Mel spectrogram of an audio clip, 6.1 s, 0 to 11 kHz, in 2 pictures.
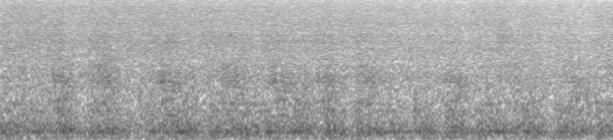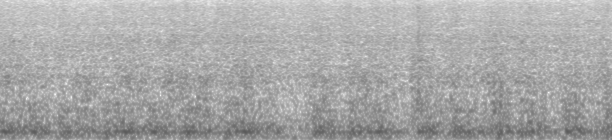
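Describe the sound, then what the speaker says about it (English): A steam locomotive running in the Transport Fever 2 video game, giving a steady loud hiss and chuffing roar that fills the whole stretch evenly without pause, with no talk over it. "It really is quite loud with all the steam going off."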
